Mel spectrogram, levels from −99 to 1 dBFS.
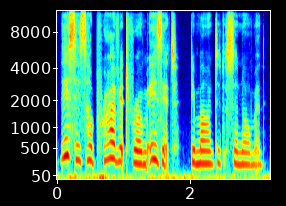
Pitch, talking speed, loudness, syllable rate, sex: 245 Hz, 190 wpm, -16 LUFS, 5.3 syllables/s, female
